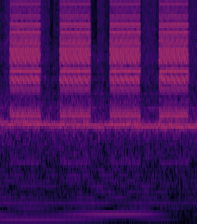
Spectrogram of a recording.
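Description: An alarm clock upstairs in a house blares in repeating electronic bursts, four evenly spaced pulses over two seconds, loud and shrill, with no voices.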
